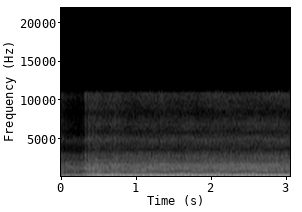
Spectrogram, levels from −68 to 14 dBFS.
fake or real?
fake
